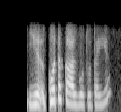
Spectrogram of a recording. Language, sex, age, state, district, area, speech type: Kashmiri, female, 18-30, Jammu and Kashmir, Budgam, urban, conversation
